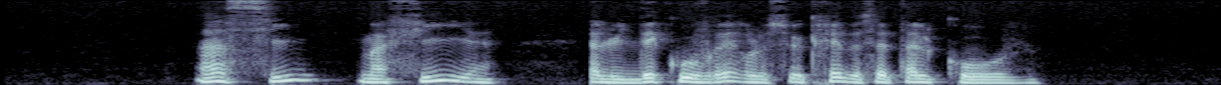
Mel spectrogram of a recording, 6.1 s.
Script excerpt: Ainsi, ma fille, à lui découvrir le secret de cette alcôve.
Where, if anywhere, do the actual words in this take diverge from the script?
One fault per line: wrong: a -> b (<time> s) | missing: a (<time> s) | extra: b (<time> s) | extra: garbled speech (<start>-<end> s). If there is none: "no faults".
no faults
